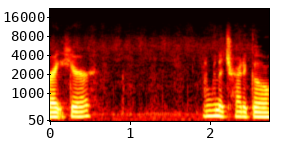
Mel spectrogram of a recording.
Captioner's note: brush scrubbing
